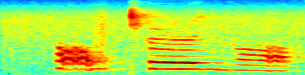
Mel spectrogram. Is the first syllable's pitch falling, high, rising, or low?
low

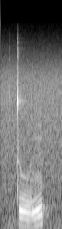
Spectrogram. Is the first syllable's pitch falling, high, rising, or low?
rising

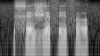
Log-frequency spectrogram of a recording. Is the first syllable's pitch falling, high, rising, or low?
high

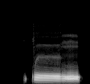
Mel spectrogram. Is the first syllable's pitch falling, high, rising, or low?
low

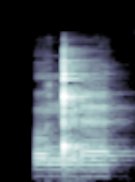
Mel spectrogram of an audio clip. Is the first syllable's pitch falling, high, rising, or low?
low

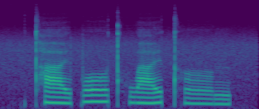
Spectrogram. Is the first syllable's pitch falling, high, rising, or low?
low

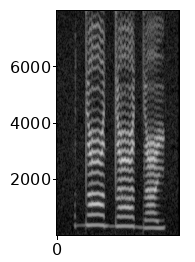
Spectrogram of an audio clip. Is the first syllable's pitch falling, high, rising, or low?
high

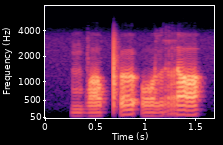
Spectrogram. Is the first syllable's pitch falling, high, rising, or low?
low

